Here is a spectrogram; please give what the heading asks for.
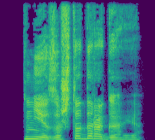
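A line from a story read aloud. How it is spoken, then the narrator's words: Smirking reply. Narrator (Russian): хмыкнул в ответ супруг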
